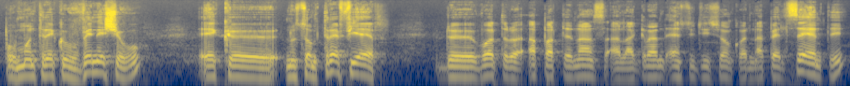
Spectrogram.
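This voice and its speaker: Man, local official, formal welcome, emphatic, low voice, faint background noise. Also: a little mellow.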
